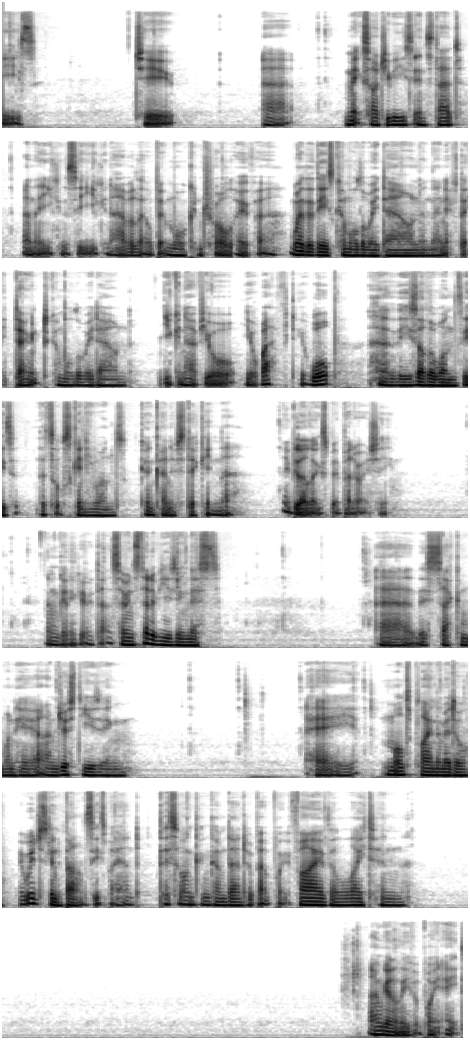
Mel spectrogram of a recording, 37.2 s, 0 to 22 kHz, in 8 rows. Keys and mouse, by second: 4.6 click, 5.3 middle drag, 6.7-7.5 drag, 7.9 middle click, 8.4 middle click, 10.8 click, 12.3 middle drag, 13.3 middle click, 14.5 shift+middle drag, 15.8 click, 16.9-18.5 middle drag, 18.7 middle click, 19.5 click, 19.6 d, 20.3 click, 20.4 x, 21.3-22.1 drag, 22.3 middle click, 22.9-23.7 drag, 25.0-25.5 drag, 25.6 g, 26.6 click, 26.8 g, 27.8 middle click, 28.1 x, 28.9 shift+click, 29.4 middle click, 29.5 middle click, 31.0-36.4 drag.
